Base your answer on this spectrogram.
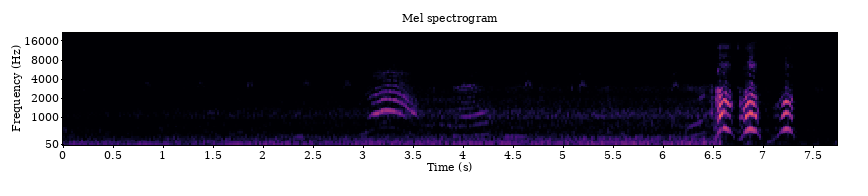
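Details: Lily, a Borzoi, barking in a 'symphony' during grass yoga: a soft whining rise near the start, then three loud, sharp, harmonically rich barks in quick succession at the end over a low background rumble.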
